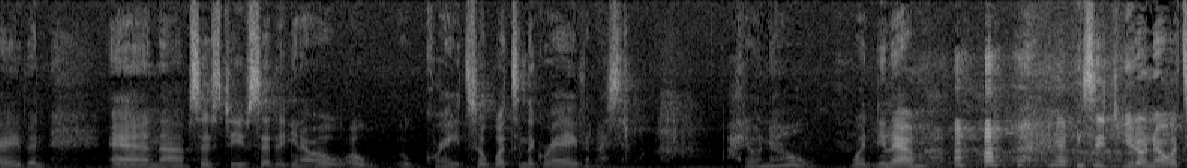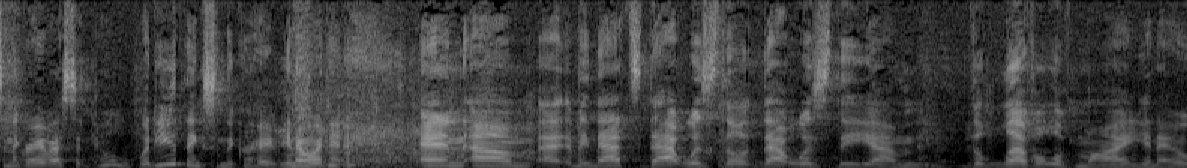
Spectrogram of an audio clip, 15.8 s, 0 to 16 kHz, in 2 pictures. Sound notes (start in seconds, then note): 6.3 everyone laughing; 9.9 everyone laughing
